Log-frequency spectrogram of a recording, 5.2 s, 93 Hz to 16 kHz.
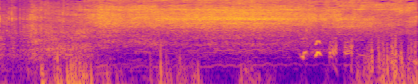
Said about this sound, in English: I'm just about to do the final last zip line. Go Ape, Mallard's Pike in the Forest of Dean, 2 hours of non-stop climbing and forest exploring.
